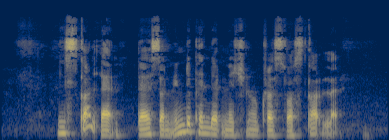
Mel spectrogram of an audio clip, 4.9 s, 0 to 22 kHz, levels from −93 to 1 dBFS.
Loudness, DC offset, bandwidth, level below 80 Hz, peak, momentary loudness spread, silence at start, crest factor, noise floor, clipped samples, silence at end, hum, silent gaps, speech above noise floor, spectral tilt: -26 LUFS; under 0.1%; 14.5 kHz; -66 dBFS; -6 dBFS; 13 LU; 0.75 s; 22 dB; -61 dBFS; under 0.1%; 0.65 s; none; none; 35 dB; -4 dB/octave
